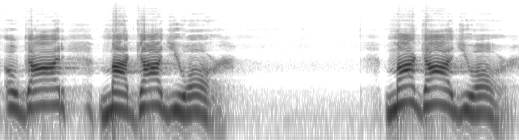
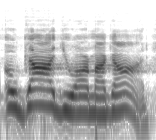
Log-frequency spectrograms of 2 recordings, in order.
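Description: First: Louder on O God and each My God, a long pause before the repeat; emphatic. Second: Said in the usual way. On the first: Shown as a demonstration. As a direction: declare O God, my God, you are, with a firm fall on you are. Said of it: "a little bit more of an emphatic statement". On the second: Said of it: "in my Bible, I have a New King James, it says".

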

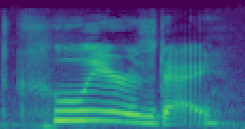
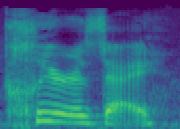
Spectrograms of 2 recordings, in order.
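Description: First: "clear" held long for emphasis; slow, emphatic CLEAR as day; drawn-out emphasis. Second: Said in the usual way. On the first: Real, not acted. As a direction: stretch CLEAR out slowly. Repeats phrase for emphasis.

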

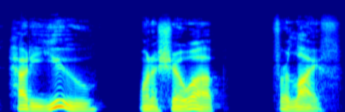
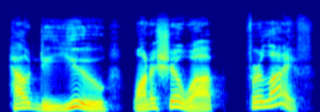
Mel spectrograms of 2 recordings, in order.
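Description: First: Said in the usual way. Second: Slow and deliberate, leaning on life; slow, weighty question. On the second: Shown as a demonstration. Speaker to audience, letting the question land slowly. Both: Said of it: "You get to say".

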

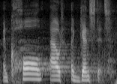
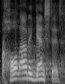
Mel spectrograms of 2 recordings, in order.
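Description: First: Slow, rising weight on "call out against it"; stress on call out. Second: "out" stressed with a falling close; repeated emphasis. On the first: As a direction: lean slowly on "call out". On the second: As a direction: repeat it landing on "out". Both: Shown as a demonstration. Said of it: "Did you catch that?".

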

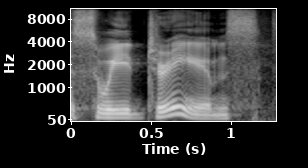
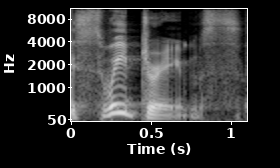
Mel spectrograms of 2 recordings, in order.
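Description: First: Said in the usual way. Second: "Sweet" punched high, falling on "dreams"; imitating a co-host's emphatic "Sweet"; stress on SWEET. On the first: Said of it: "as opposed to". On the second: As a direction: lean hard on the word "Sweet", pitched up. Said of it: "You put the emphasis on that syllable".

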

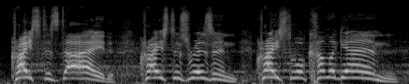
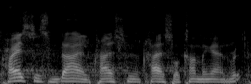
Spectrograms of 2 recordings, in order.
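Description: First: Higher, louder, triumphant proclamation; proclaimed loud. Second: Lower, softer, dutiful box-ticking mumble; just going through the motions; mumbled by rote. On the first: Preacher showing the congregation how to proclaim it, shouting. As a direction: ring it out like a shout of victory. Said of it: "Say it like that when you say it". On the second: Preacher mocking a half-hearted liturgy response, mumbling. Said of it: "That's not the point". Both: Shown as a demonstration.

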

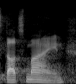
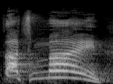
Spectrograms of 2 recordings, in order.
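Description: First: Said in the usual way. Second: Put-on high-pitched little child's protest; mock child's whine, pitched right up; possessive three-year-old. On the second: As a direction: claim it like an indignant toddler. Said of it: "Grace walks over, says".

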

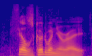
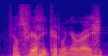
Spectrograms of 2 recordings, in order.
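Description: First: Said in the usual way. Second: Chuckling through the words; laughing. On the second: Real, not acted. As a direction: laugh as you say it. Repeats phrase with a laugh.

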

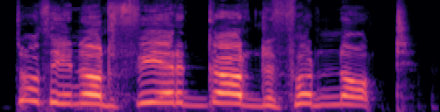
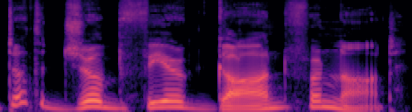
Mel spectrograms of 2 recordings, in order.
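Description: First: Much higher and louder, a squeaky mocking question. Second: Said in the usual way. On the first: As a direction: jeer it in a high falsetto. Same verse redone in voice.

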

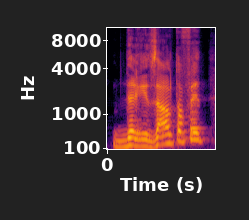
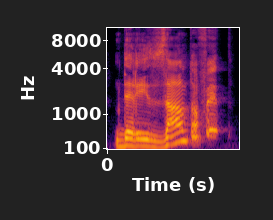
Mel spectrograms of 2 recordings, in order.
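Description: No difference in how they are said.

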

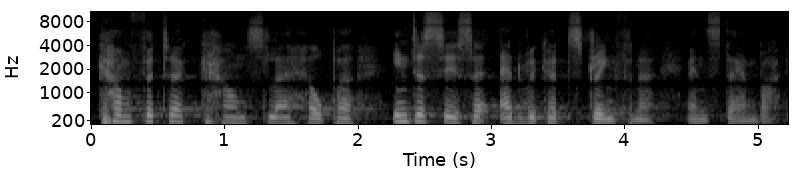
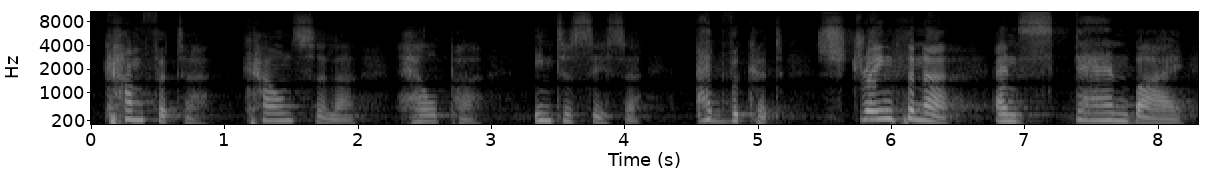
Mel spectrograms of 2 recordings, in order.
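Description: First: Softer, lower, "comforter" to "standby" fading away; trailing reverent recital, down to a murmur on "standby"; quiet awed list. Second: Each name set apart slowly, "strengthener" and "standby" drawn out; careful enumeration, each word landing with a fall; slow deliberate list. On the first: Real, not acted. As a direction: let the titles sink into hushed wonder. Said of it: "I will not be able to unpack". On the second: Shown as a demonstration. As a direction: weigh every title one by one. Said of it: "Folks, seven words".

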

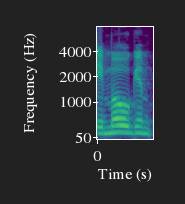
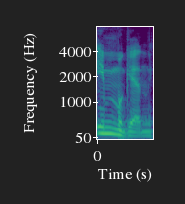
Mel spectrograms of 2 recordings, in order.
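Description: First: Imogen said as EYE-mogen; long i opening, Imogen as EYE-mogen; first pronunciation. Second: Imogen said as IM-mogen; short i opening, Imogen as IM-mogen; alternative pronunciation. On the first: Podcaster unsure of the actress's name, Imogen as EYE-mogen. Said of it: "tror jag man säger det". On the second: Podcaster trying another reading of the name, Imogen as IM-mogen. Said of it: "kanske man säger". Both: Shown as a demonstration.

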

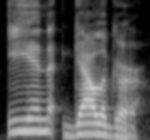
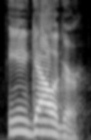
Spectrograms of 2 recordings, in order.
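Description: First: Said in the usual way. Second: Announcer voice. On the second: Acted. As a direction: announce the name like a host. Announcing the submitter's name.

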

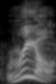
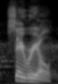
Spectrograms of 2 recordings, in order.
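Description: First: A loud proclaimed "Real"; preacher calling "Real" for the church to echo; called-out response. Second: Said in the usual way. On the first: Shown as a demonstration. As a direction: shout "Real" back like a congregation.

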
